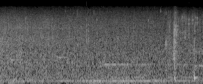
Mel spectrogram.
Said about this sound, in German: Ich zog meinen Regenmantel an und marschierte durch die Hintertür hinaus. Der Regen peitschte mir ins Gesicht.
